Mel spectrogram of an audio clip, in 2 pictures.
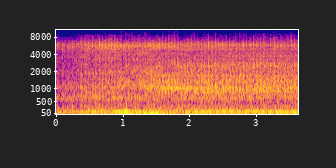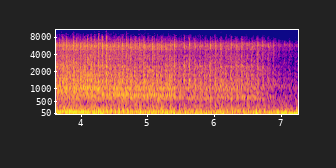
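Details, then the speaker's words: Second-hand Yamaha R15 V3 motorcycle, sound problem persisting and rpm repeatedly dropping: rough clattery idle with irregular rapid knocking that fades as revs sag; very ugly abnormal engine noise, cause unknown. "হলো এই গাড়িটার sound ছিল, মানে একদম বিচ্ছিরি রকমের জানা তাই একটা আওয়াজ।"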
